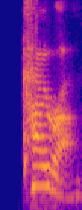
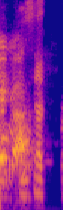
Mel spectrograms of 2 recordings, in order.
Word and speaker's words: Kyera: Kyera. It's perfect. Kyera.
